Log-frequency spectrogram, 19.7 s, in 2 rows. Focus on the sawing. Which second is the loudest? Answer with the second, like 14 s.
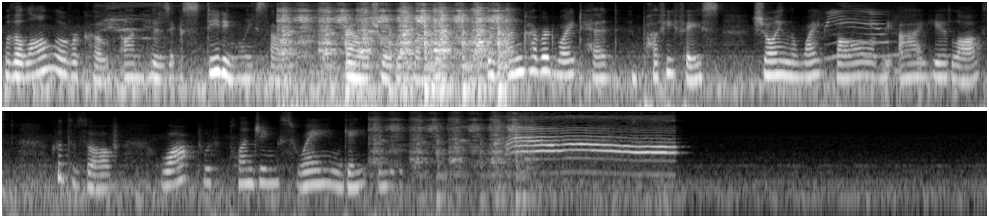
4 s.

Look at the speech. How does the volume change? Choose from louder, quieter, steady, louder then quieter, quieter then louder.
quieter.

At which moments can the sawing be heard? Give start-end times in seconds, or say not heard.
2.7-5.1, 13.5-15.2.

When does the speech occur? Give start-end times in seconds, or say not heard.
0.0-13.8.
